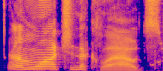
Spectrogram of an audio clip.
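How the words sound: It is said with a sassy, dismissive attitude.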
